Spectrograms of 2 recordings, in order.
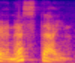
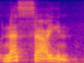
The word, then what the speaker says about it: نستعين: وإياك نس، ولكن النطق الصحيح وإياك نستعين. – نعم، هكذا. وأحترز ألا تغيب التاء، فبعض التالين لكتاب الله يقول نسعين. – نعم. – من غير تاء، لأنه لا يلفظ بالتاء أو لا يرتفع اللسان إلى مخرج التاء.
